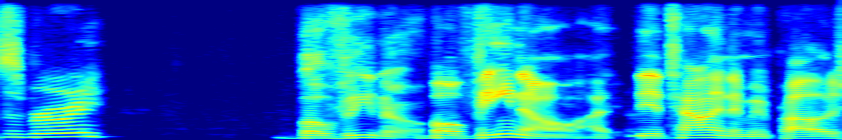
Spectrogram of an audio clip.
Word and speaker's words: Bovino: How do you pronounce this brewery? Bovino.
